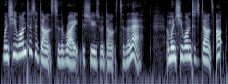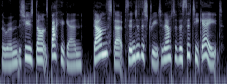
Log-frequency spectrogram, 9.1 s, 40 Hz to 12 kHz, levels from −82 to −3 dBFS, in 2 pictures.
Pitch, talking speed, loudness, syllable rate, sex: 215 Hz, 270 wpm, -22 LUFS, 6.1 syllables/s, female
